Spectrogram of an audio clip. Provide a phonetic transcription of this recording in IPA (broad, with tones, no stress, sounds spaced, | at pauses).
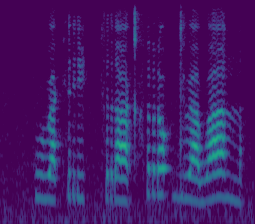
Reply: k w u˩˦ a̯ k r i˨˩ t̚ k r aː˨˩ kʰ r ɔ˥˩ ʔ d ɯ˨˩ a̯ w a˥˩ n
